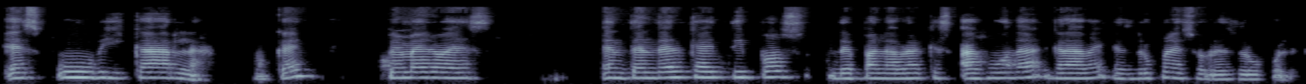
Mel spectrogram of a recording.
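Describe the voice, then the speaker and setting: A woman teaching an online class, explaining slowly with fillers and repeats and checking in with "ok?". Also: medium pitch, fairly even intonation, fairly bright tone, dry recording. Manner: slow, halting explanation with many fillers and repeats; checks understanding with "ok?".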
